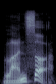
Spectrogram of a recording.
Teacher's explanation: A rising second tone followed by a falling fourth tone.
